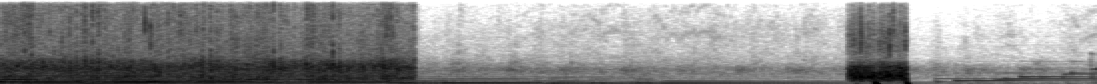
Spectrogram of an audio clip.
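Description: A church audience applauds to welcome a presenter, a dense clapping wash for about two seconds that then drops away, leaving sustained musical tones and a short burst of noise.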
